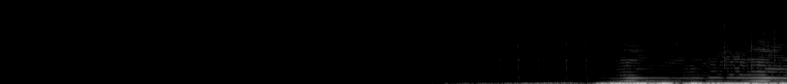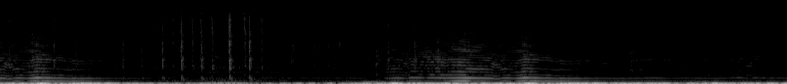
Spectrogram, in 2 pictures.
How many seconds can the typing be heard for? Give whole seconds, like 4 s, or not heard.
8 s.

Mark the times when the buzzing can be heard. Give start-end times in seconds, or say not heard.
6.0-15.7.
